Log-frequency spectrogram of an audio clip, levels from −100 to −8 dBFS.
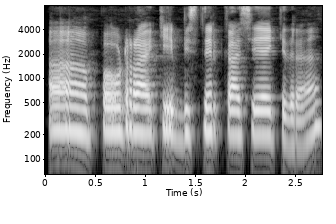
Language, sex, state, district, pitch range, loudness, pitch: Kannada, female, Karnataka, Bellary, 195-215 Hz, -17 LUFS, 205 Hz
